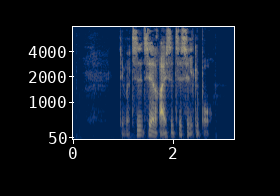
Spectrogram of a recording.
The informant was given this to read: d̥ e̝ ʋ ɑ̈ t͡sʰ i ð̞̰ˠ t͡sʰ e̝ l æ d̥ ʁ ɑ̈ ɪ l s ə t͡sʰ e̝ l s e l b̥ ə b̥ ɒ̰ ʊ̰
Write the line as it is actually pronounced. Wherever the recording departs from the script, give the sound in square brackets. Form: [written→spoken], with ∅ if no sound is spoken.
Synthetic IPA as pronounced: d̥ e̝ ʋ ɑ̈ t͡sʰ i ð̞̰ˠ t͡sʰ e̝ l æ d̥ ʁ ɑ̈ ɪ [l→∅] s ə t͡sʰ e̝ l s e l [b̥→ɡ̥] ə b̥ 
